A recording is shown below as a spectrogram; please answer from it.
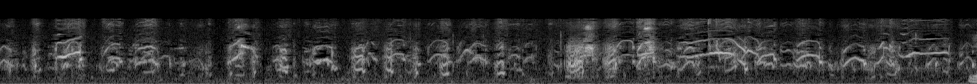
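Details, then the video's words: Week-old Goldendoodle puppies crying at dinner time when the mother steps away, a dense chaotic chorus of arched, whining squeals and yelps overlapping continuously, with a brief human voice near the end. "Goldendoodle puppies - dinner time"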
